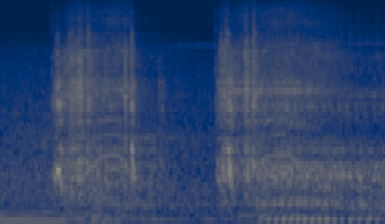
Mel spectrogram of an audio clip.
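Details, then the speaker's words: Motorcycle fitted with an imitation (fake) IC part: catches with a couple of sharp bursts, then stumbles with slow uneven low pulses. Rough running from fuel starvation. "kalau ini kita pakai ya hidup-hidup tapi terganggu tuh sekarang Bagaimana ini adalah produk tiruan"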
